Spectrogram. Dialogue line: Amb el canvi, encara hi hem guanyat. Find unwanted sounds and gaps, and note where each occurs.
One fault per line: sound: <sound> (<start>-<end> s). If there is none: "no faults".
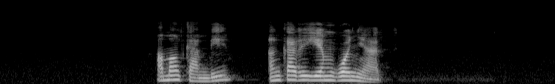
no faults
